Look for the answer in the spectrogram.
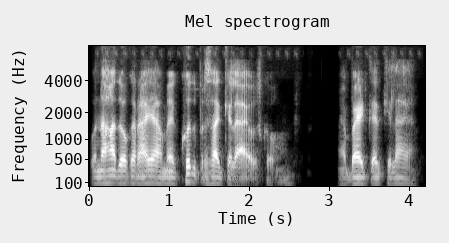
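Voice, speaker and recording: A man's voice: low voice, normal speed, creaky. A man who is a monk and temple president, giving a devotional storytelling lecture. He acts out the dialogue and puts questions to the audience. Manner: animated, acts out quoted dialogue.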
